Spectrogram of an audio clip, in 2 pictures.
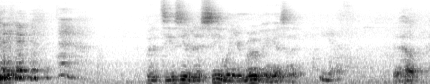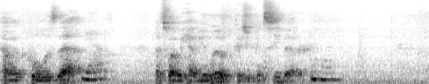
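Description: An older man speaks calmly and explains nearby.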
